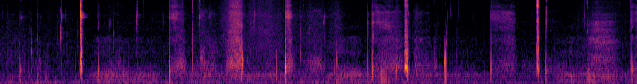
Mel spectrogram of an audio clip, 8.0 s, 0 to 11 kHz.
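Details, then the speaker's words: 2-month-old girl breastfeeding, recorded in an anechoic chamber: non-nutritive suckling stimulates milk flow, then the rhythm slows, with soft rhythmic clicks and audible quiet swallows: nutritive suckling with swallowing. "First we hear suckling without swallows that stimulates milk flow. And then the rhythm changes, frequency of suckling decreases and we can hear her swallow."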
